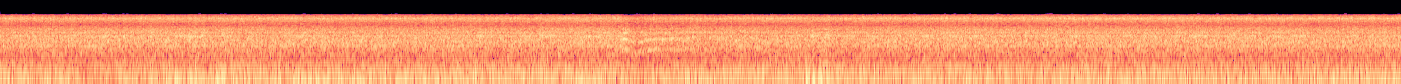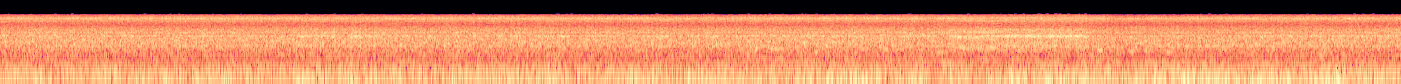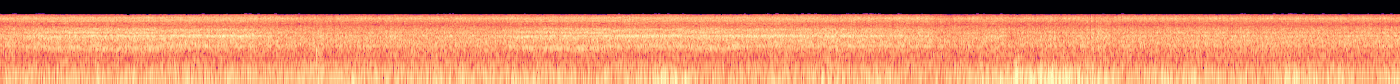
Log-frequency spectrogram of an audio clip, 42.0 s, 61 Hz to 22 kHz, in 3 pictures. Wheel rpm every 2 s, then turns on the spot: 230, 230, 230, 210, 230, 230, 230, 230, 230, 230, 230, 230, 230, 230, 220, 230, 230, 220, 230, 230, 230.
none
